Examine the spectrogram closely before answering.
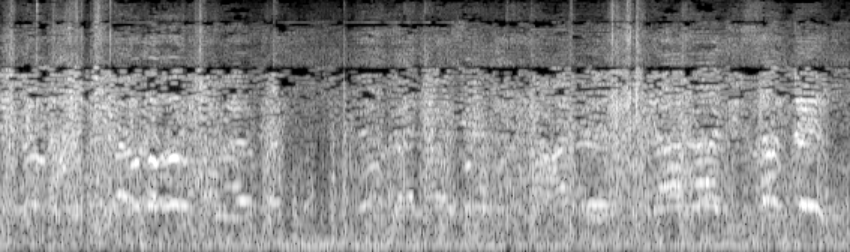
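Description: A crowd of young men shouts and chants loudly close by.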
